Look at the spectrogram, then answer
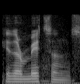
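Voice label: "intermittent", English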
